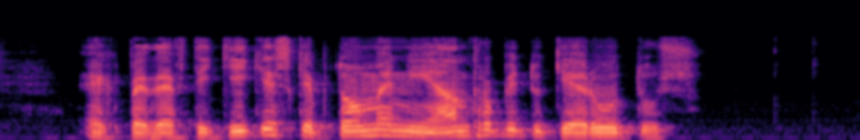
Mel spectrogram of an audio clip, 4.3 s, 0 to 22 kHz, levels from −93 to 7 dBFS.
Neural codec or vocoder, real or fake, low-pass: none; real; 7.2 kHz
